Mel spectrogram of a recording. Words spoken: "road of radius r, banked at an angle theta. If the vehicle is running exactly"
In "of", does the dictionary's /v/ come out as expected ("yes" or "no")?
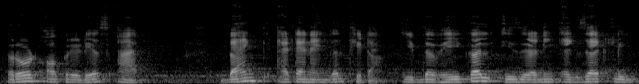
no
